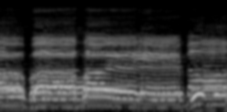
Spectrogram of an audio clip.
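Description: Several voices singing a Shona church hymn a cappella, holding long notes in harmony. There are short breaks for breath about a quarter-second in and again near the end.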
